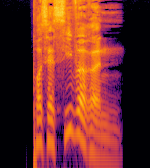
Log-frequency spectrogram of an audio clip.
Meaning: inflection of possessiv: 1. strong genitive masculine/neuter singular comparative degree 2. weak/mixed genitive/dative all-gender singular comparative degree
- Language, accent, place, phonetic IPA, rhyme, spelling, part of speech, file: German, Germany, Berlin, [ˌpɔsɛˈsiːvəʁən], -iːvəʁən, possessiveren, adjective, De-possessiveren.ogg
